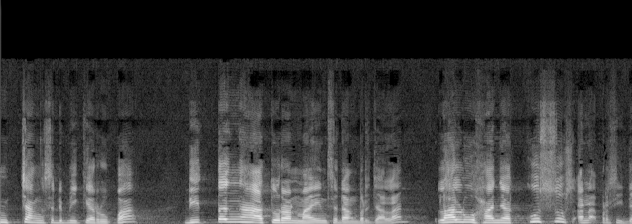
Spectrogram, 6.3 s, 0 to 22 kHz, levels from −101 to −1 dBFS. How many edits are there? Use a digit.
1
